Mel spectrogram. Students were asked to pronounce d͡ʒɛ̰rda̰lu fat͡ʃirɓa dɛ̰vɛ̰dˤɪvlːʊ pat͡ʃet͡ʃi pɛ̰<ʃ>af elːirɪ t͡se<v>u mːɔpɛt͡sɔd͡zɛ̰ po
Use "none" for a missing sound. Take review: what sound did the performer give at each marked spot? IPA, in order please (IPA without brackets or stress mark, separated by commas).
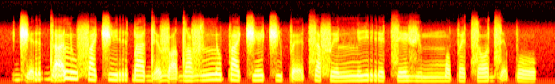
t͡s, vʲ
